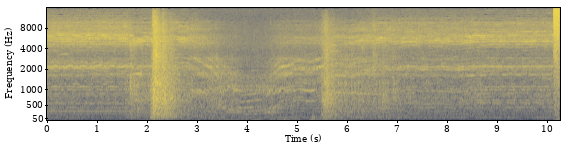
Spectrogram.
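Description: Electric garage door opener running, its chain drive rattling along the ceiling rail as it moves a tilt-up garage door. There are two loud thumps, one about two seconds in and one about five and a half seconds in.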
